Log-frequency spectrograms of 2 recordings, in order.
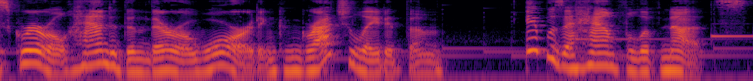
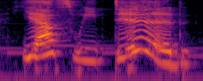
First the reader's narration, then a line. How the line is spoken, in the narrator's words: cried Izzy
